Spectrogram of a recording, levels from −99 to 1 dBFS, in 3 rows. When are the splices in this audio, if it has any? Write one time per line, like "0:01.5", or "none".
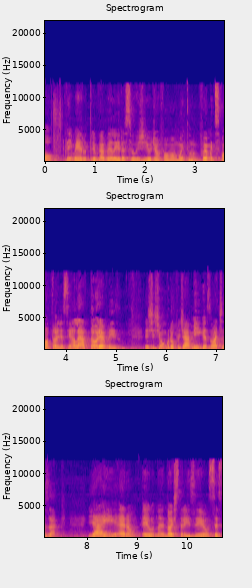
none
